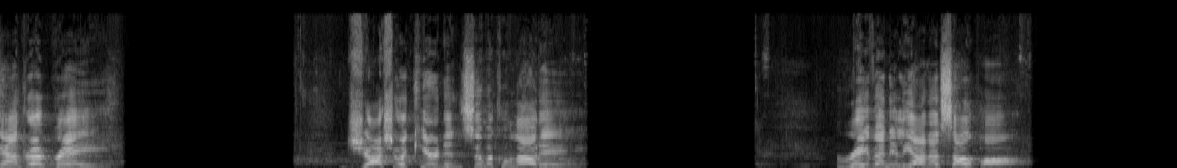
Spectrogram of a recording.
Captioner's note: cheers and applause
